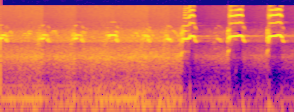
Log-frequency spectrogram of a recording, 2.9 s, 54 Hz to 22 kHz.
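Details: Bald Eagle at the West End nest, live nature cam, 25 September 2023 at 7:00 in the morning; faint high chatter, then three loud, sharp, piping notes with a slight upward inflection, over a steady low hum and rushing background noise.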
